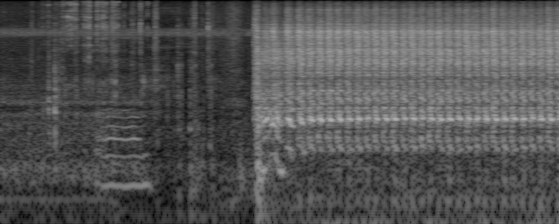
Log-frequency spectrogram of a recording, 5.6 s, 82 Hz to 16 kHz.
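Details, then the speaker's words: 1986 Peugeot 505 V6 with months-long intermittent no-start, owner suspects a wiring fault: starter turns over in steady pulses, about three and a half a second, engine never catches. Cranks but no start, cause unknown. "Okay, the issue is still there, obviously."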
